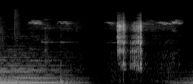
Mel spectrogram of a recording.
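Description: A lyrebird's mechanical clicks mimic a camera shutter, two quick bursts close together after a low droning tone fades out.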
